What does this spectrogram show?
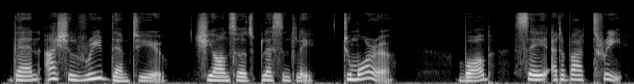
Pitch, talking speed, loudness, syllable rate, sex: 205 Hz, 160 wpm, -16 LUFS, 4.8 syllables/s, female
